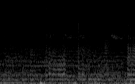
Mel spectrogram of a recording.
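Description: Honeybees swarming around a hive as its colony is transferred into another hive, a steady dense buzzing drone with no voices, close and continuous.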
